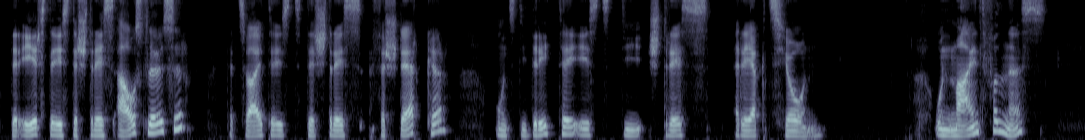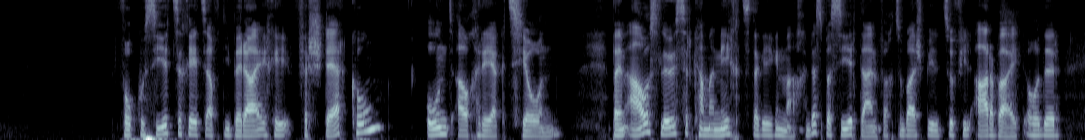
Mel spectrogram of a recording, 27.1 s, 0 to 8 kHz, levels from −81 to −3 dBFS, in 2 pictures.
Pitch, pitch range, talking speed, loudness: 120 Hz, 110-140 Hz, 95 wpm, -31 LUFS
